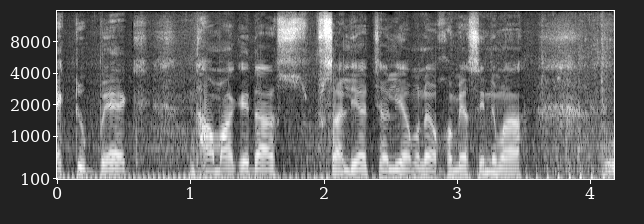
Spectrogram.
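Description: A man talking over the low, steady running of a Yamaha R15M's single-cylinder engine. The engine's pulses become distinct near the end as the motorcycle slows.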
